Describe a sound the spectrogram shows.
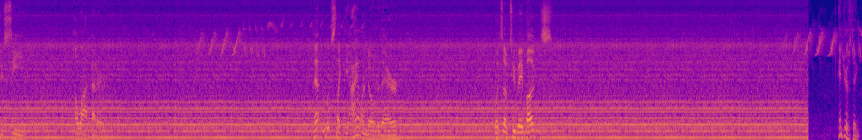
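A small outboard motor hums steadily.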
